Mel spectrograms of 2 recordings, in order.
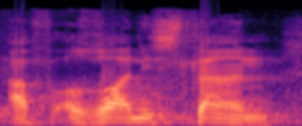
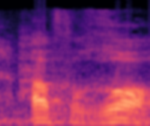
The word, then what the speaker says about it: Afghanistan: na ang pangalan ay Afghanistan ganun siya pero pronounce hindi Afghanistan hindi Afghanistan afgha gha so ito siya pag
